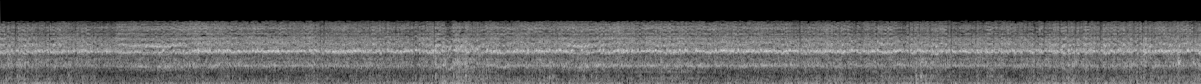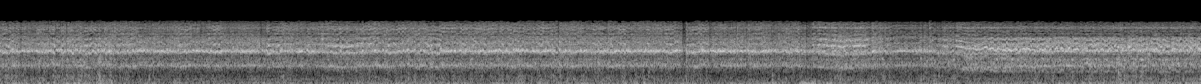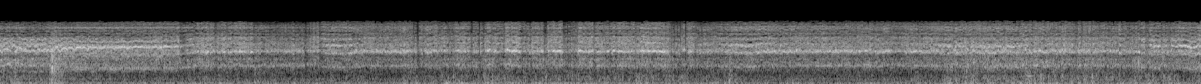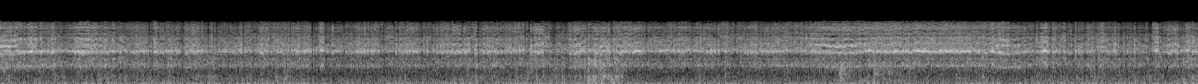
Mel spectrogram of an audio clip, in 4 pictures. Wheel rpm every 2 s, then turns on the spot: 220, 230, 220, 230, 230, 230, 230, 230, 230, 230, 220, 200, 200, 230, 230, 230, 230, 230, 230, 240, 230, 240, 230, 230.
none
